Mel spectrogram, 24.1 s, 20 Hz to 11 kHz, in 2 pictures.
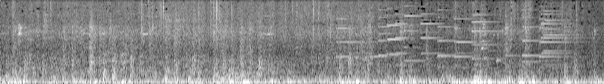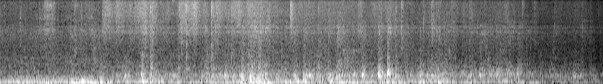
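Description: Interior of a 485-series electric limited express train running: a steady low rumble with wheels clicking over rail joints. A few seconds in, a short melody of high chime notes plays over it, and the sound fades out near the end.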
